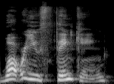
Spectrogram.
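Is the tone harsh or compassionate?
harsh. It is asked in a harsh, accusing tone.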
